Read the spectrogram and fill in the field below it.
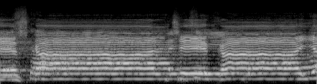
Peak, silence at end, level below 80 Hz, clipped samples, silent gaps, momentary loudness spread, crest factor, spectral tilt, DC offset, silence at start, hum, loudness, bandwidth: -2 dBFS; 0 s; -76 dBFS; under 0.1%; none; 3 LU; 12 dB; -0.5 dB/octave; under 0.1%; 0 s; none; -15 LUFS; 14.5 kHz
